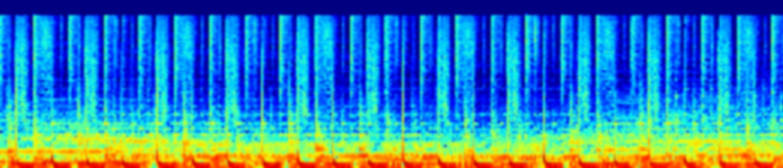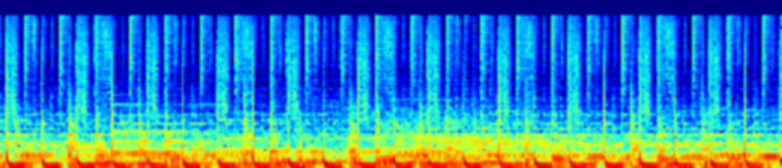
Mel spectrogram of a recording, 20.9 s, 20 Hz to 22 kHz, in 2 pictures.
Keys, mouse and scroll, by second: 3.1 ctrl+t, 3.5 click, 4.6 KP_Enter, 5.4 ctrl+s, 8.1 ctrl+j, 10.1 click, 11.0 u, 11.7 click.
